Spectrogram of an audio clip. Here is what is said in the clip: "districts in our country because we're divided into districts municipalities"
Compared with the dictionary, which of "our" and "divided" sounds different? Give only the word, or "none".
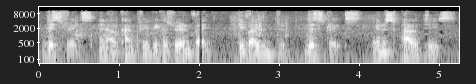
divided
